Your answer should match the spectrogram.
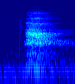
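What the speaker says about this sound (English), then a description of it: "and take a breath." A single long exhale during a yoga class, a soft sigh-like breath out that swells after a brief inhale and fades slowly, close and quiet with no talking.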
